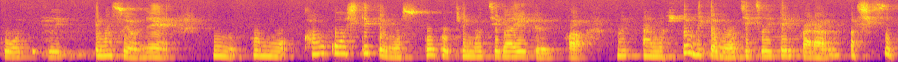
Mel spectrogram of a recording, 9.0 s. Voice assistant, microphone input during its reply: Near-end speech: present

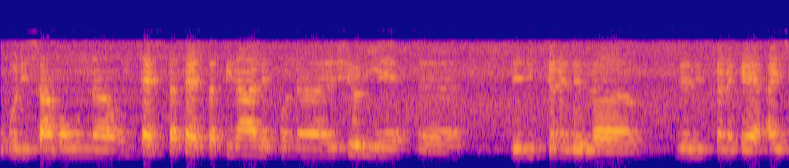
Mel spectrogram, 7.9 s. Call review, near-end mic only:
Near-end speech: none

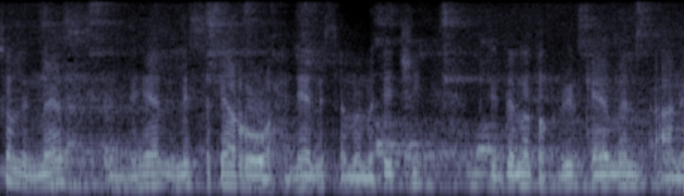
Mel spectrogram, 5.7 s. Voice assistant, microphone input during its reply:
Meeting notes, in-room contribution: present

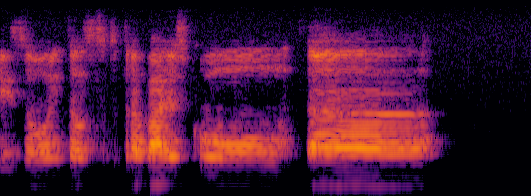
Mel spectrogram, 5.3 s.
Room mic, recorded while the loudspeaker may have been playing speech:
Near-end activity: none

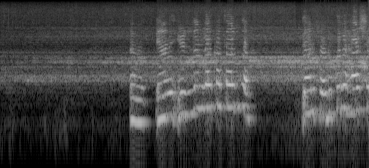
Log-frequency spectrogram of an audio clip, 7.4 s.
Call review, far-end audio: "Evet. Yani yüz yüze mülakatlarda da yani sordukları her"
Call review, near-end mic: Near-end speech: none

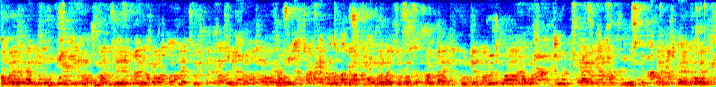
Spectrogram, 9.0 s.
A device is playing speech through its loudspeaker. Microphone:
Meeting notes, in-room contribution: present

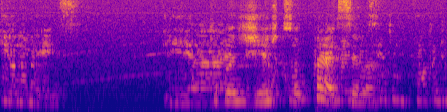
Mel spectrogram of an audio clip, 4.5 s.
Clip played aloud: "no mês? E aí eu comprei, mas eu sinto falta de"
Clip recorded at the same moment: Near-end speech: present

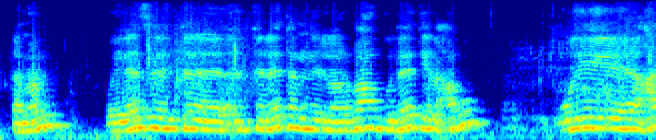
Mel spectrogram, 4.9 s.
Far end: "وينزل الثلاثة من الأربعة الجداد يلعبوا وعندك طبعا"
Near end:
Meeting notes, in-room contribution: none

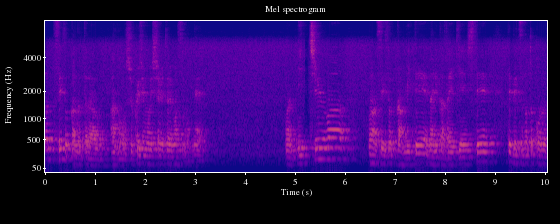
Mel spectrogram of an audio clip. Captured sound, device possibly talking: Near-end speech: none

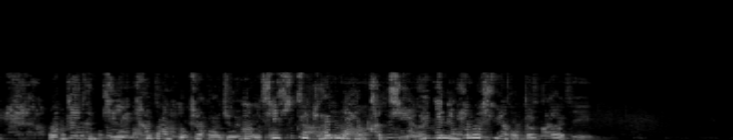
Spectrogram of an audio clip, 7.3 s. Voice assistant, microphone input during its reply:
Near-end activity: present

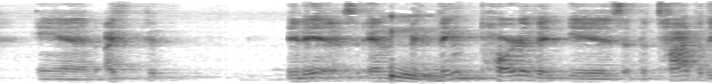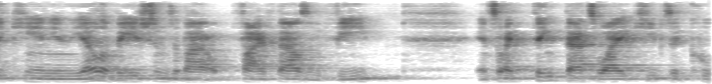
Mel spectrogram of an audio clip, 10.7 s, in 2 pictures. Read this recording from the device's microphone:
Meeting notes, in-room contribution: present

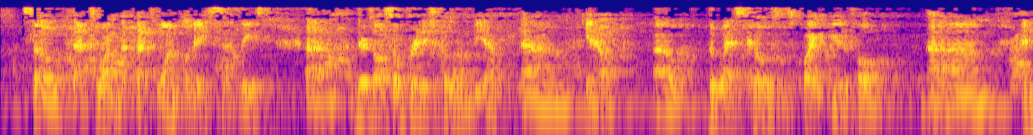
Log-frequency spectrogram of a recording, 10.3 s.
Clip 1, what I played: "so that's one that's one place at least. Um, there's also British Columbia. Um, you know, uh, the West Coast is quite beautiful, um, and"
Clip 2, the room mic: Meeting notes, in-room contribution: present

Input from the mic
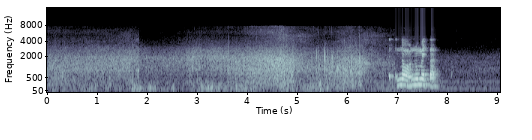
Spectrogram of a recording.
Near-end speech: present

